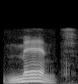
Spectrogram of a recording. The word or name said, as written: meant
